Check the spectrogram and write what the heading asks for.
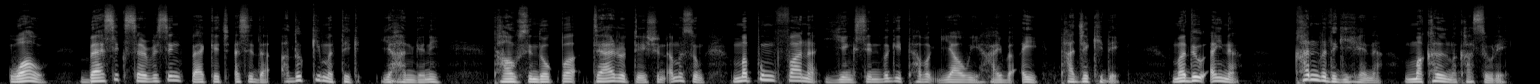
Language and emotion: Manipuri, surprised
